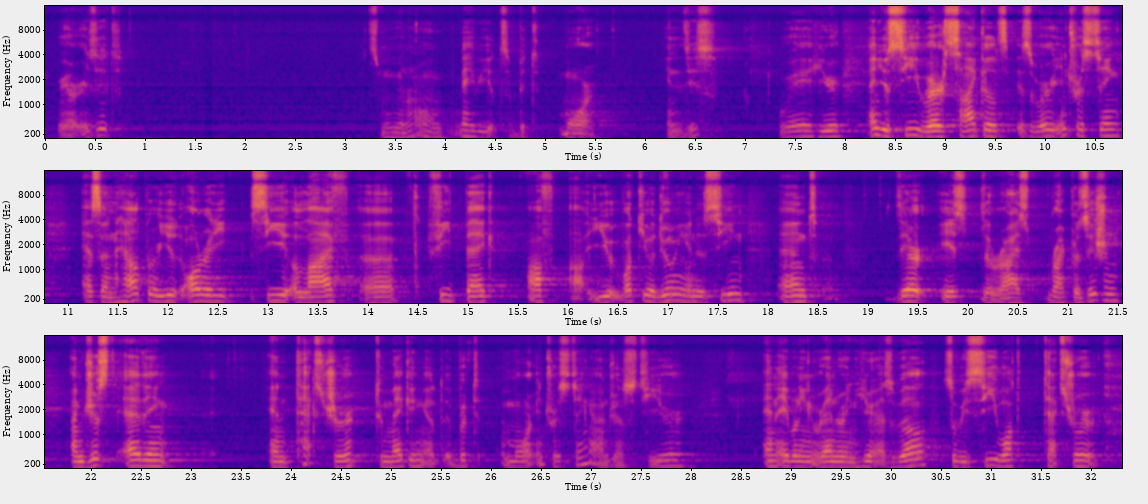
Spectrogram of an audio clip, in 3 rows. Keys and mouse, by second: 0.1 g, 4.3 g, 6.7 KP_7, 8.5 g, 14.3-15.8 drag, 15.8 g, 18.0 s, 20.3 g.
